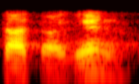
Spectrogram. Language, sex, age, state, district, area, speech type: Gujarati, male, 60+, Gujarat, Aravalli, urban, conversation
